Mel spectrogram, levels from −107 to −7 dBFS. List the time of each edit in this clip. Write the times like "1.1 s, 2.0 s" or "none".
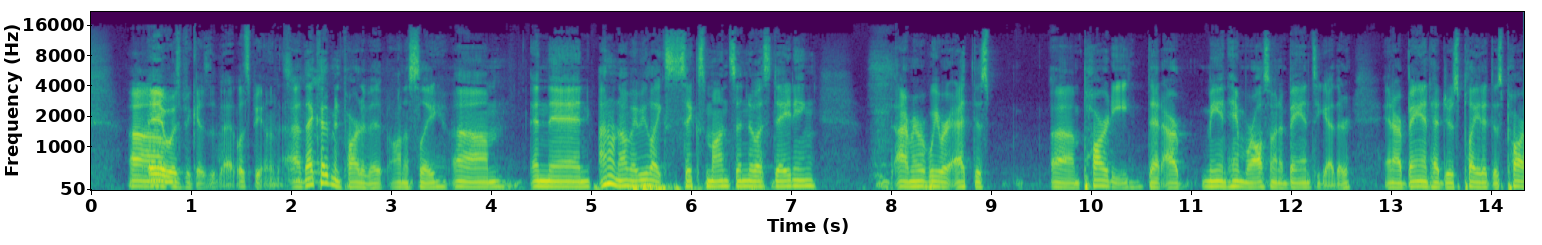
5.0 s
